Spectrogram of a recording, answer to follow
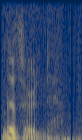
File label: "lizard", English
